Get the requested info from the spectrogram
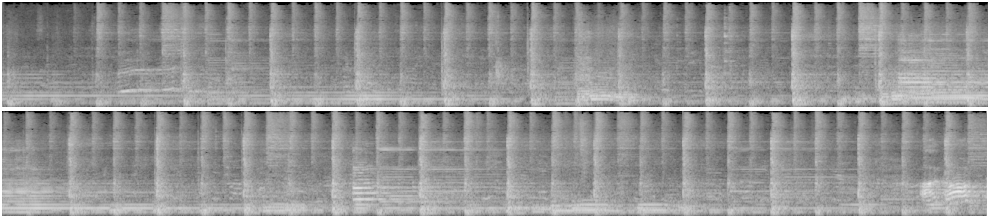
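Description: Live blues band playing: electric guitar and bass guitar over a drum kit keeping a steady beat, with bent guitar notes.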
